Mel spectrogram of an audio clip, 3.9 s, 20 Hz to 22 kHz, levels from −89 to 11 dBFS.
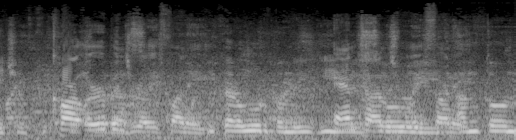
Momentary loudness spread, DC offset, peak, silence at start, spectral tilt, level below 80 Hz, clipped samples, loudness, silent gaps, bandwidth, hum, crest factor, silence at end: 4 LU; under 0.1%; 0 dBFS; 0 s; -6 dB/octave; -36 dBFS; under 0.1%; -13 LUFS; none; 14.5 kHz; none; 12 dB; 0 s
